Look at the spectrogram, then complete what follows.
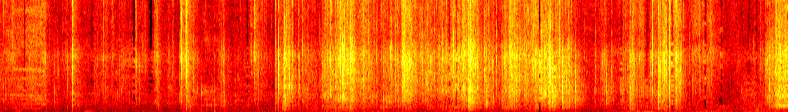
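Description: Clear plastic zip-lock bag crinkling as it is pulled open and handled, faint at first and louder and busier from about three seconds in.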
